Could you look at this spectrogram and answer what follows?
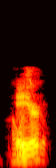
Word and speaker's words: Ayer: Hey, Justin, don't you love how, give me the proper pronunciation of David's last name. Ayer? Is it Ayer? I believe it's air, yeah.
